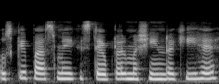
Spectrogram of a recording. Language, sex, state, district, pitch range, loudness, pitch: Hindi, female, Delhi, New Delhi, 250-265 Hz, -13 LUFS, 255 Hz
